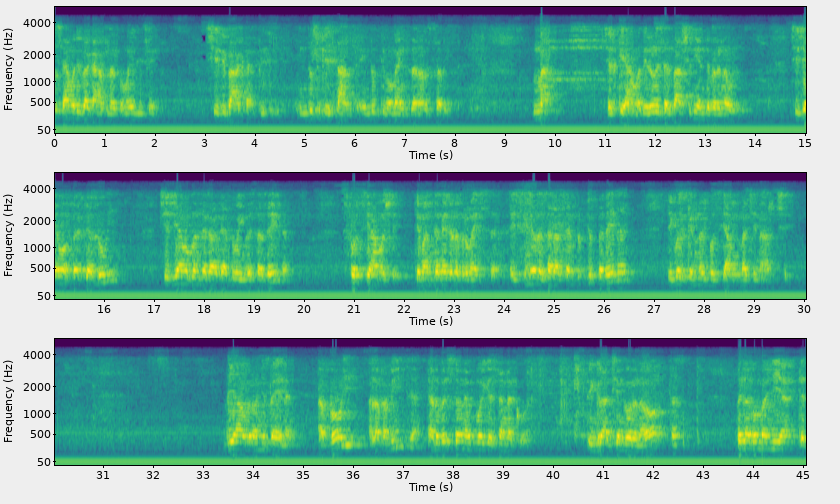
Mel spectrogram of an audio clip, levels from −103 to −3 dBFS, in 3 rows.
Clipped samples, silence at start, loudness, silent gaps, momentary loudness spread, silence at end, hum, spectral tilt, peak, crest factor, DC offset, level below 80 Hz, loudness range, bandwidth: under 0.1%; 0 s; -14 LUFS; none; 22 LU; 0 s; none; -8 dB/octave; 0 dBFS; 14 dB; under 0.1%; -32 dBFS; 6 LU; 4.7 kHz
